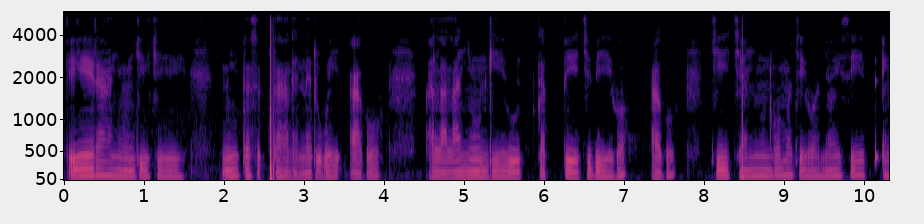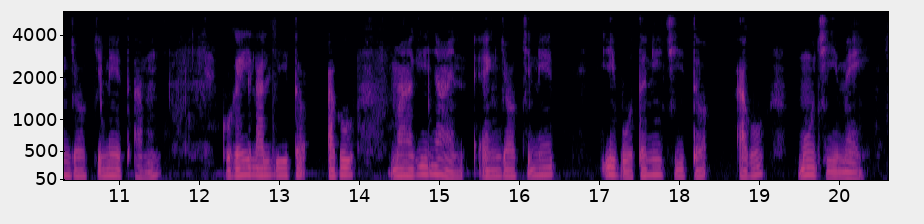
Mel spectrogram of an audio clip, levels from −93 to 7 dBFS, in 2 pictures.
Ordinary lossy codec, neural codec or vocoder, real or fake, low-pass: none; none; real; 5.4 kHz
